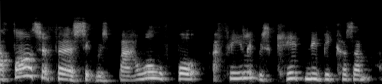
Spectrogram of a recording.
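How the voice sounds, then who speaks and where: A woman's high voice carries lively intonation. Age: 60s. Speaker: psychic medium. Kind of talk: live psychic reading show.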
